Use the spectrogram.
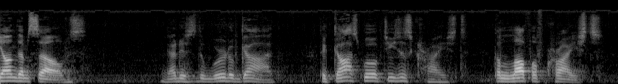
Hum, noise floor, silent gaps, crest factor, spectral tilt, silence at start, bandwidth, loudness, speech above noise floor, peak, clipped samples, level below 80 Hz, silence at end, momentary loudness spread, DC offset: none; -52 dBFS; none; 22 dB; -4.5 dB/octave; 0 s; 13.5 kHz; -26 LUFS; 26 dB; -6 dBFS; under 0.1%; -70 dBFS; 0.15 s; 16 LU; under 0.1%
